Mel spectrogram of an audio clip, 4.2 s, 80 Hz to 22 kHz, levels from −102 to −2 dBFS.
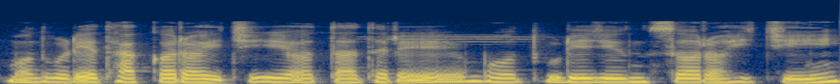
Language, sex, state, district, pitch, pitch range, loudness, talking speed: Odia, female, Odisha, Khordha, 180 Hz, 165-185 Hz, -16 LUFS, 170 wpm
